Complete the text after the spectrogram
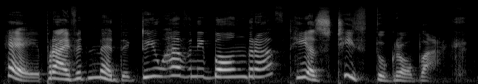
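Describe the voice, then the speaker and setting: A woman's voice: sits high, big pitch swings, a little slow. A woman voicing a teasing, affectionate winged female creature warrior in an audiobook, slightly distant from the microphone. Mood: teasing, fond. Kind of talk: audiobook character dialogue.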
